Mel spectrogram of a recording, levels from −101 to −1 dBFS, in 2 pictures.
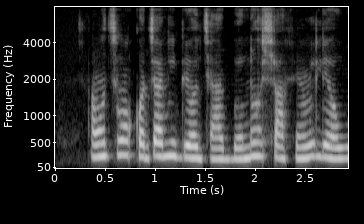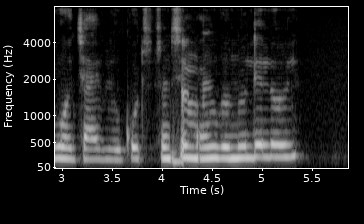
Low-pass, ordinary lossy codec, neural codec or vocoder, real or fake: none; none; codec, 16 kHz, 4 kbps, FunCodec, trained on Chinese and English, 50 frames a second; fake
